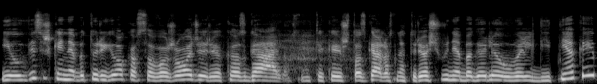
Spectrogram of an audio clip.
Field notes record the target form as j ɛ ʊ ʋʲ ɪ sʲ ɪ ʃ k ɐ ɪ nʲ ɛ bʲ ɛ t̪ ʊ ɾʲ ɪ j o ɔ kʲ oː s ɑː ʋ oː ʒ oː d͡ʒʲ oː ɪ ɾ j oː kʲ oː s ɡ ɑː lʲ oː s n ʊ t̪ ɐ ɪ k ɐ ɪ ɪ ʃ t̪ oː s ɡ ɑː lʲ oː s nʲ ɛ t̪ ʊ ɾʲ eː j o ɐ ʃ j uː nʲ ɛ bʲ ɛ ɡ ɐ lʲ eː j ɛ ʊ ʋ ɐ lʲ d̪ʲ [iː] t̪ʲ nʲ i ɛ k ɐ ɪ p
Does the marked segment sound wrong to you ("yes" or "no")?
no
